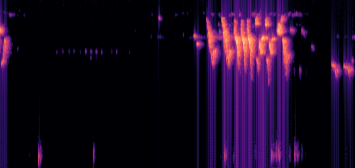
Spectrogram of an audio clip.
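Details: Indigo bunting singing one quick, bright phrase of clear, high, sliding notes lasting under two seconds, following scattered low knocks and quiet gaps, then a short high note at the end.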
